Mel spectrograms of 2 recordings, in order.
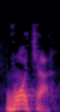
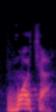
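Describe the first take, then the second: The two takes are said the same way.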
